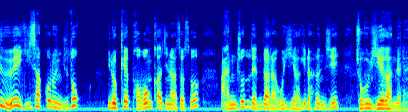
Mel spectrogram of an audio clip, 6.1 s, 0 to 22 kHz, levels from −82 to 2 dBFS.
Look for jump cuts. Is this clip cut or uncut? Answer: uncut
